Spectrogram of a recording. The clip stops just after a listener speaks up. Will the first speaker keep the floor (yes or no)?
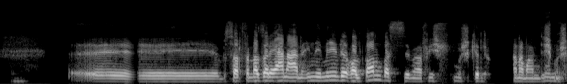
no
